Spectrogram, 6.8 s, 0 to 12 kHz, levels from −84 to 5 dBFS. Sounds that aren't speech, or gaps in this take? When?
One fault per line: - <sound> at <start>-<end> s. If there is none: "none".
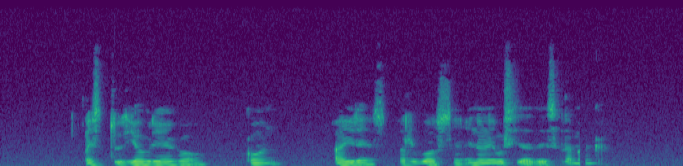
- dropout at 5.8-5.9 s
